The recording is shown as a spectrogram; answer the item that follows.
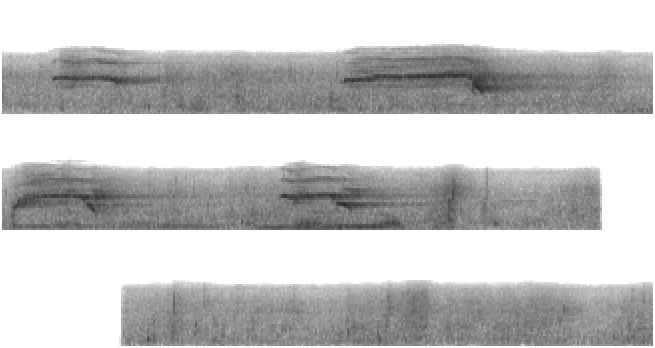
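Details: Hungry baby monkey Lucie cries while trying again and again to get milk: a series of loud, strained screeching wails, each rising then sliding down, roughly every three seconds, then a brief silence and quieter rustling.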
